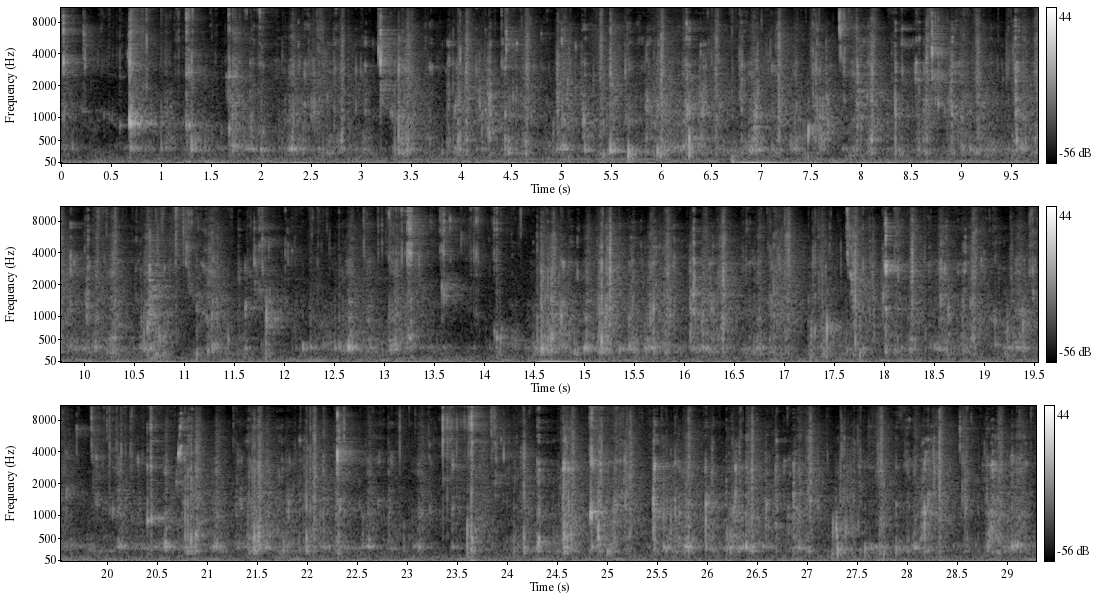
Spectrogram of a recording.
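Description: Close-miked biting and chewing of juicy fresh red grapes by two people: a steady run of small wet clicks, crunches and squelches with no pauses.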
